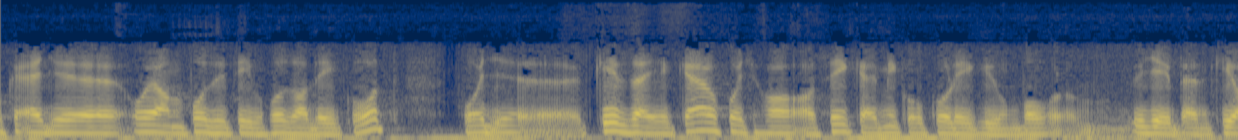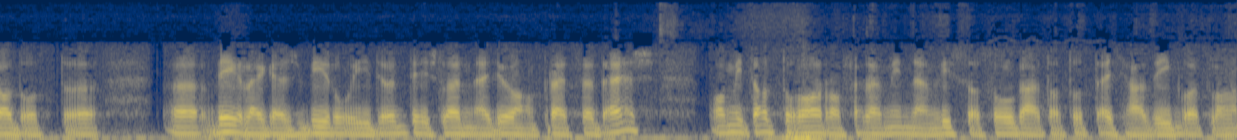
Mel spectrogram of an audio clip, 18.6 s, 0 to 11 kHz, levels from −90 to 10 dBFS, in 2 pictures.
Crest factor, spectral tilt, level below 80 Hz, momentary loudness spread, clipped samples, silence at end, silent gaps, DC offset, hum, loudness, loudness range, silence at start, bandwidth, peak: 14 dB; -9 dB/octave; -28 dBFS; 7 LU; under 0.1%; 0 s; none; under 0.1%; none; -18 LUFS; 2 LU; 0 s; 8 kHz; -2 dBFS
